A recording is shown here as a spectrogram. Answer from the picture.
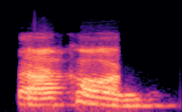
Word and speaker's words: Tharkur: Tharkur. Is it Tharkur? You have to help me. Pronounce it for us. Tharkur. Tharkur.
